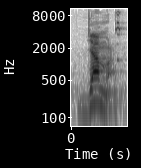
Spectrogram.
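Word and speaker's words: جمع: Pronunciation is wahid, muthanna, and jama, plural.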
